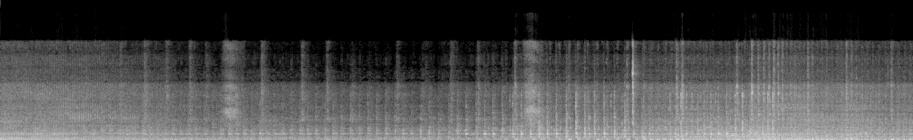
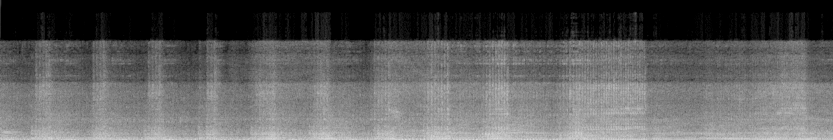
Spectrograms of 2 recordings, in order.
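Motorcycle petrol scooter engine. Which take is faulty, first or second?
first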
